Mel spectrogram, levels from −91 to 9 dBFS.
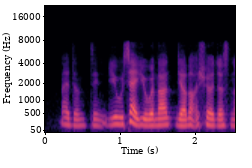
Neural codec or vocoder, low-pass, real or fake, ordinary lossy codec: codec, 16 kHz, 0.5 kbps, FunCodec, trained on Chinese and English, 25 frames a second; none; fake; none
